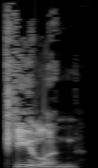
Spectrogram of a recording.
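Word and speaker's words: Caoilfhionn: It's Welsh, and I'm pretty sure it's Welsh, CAOILFHION, Dunn, and it's pronounced Keelan. And that doesn't sound like Keelan to me at all.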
